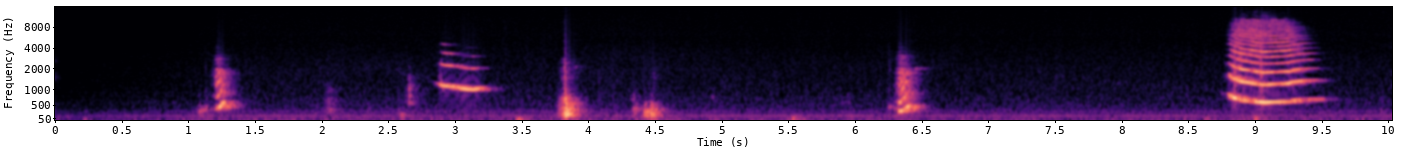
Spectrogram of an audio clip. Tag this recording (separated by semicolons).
Squeak; Door; Squeaking; Creak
